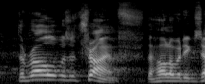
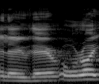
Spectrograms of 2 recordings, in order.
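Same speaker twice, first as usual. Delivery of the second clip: speaking in West Country accent; 4 semitones higher than usual. Speaker shows off the West Country accent as an example, in a West Country accent. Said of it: "It's one of those great accents".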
